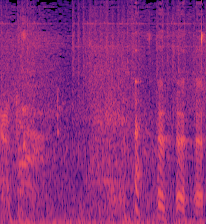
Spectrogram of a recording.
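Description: Heavy gunfire blasts in rapid bursts.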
